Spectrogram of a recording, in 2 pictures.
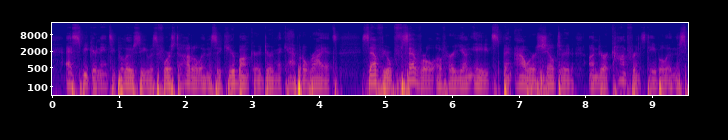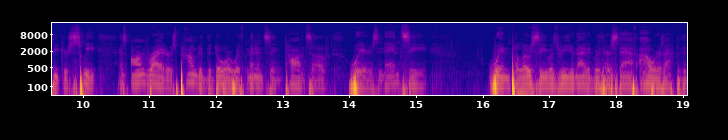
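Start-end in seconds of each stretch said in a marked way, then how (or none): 0.2-15.2 dramatic spy-thriller movie narrator voice. Reading a news article aloud in a spy movie synopsis voice. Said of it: "I'm reading it in this voice because that's the way it's written. It's written like it's supposed like a synopsis for, for a spy movie".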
